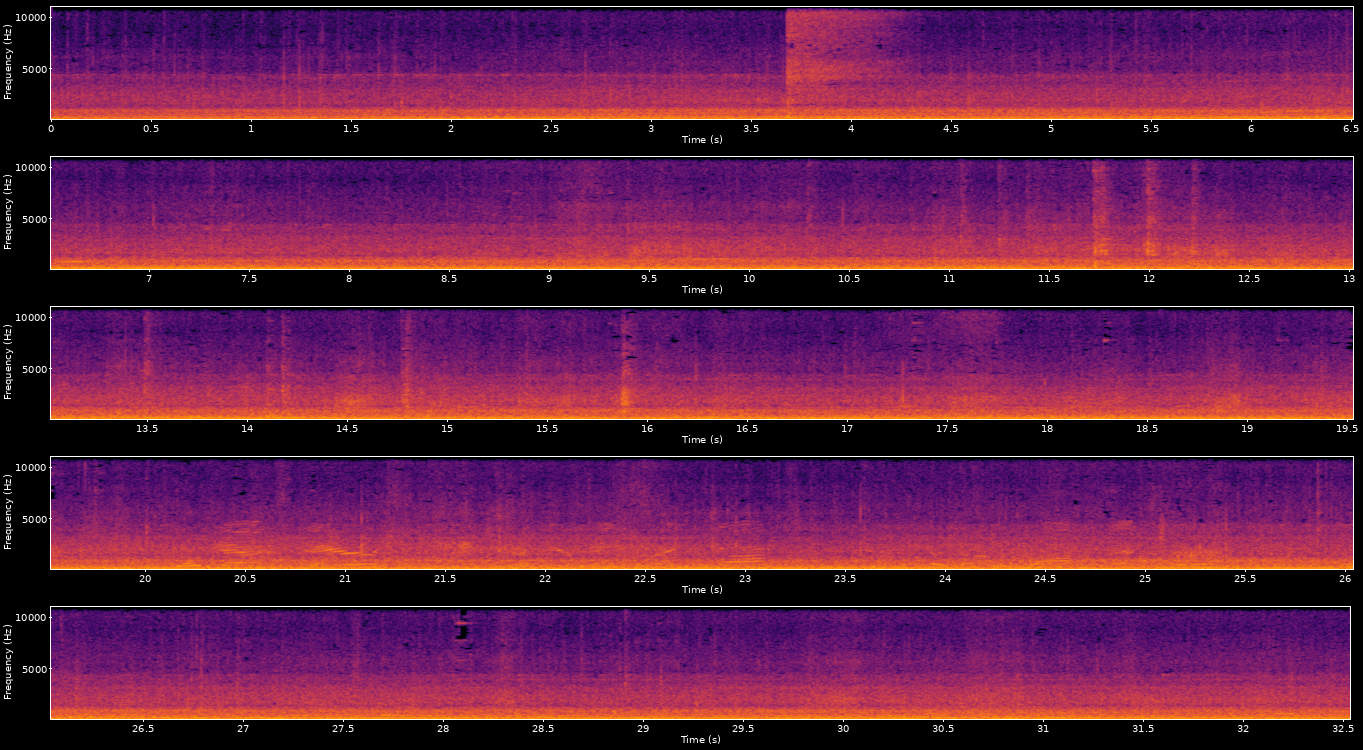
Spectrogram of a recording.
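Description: Fire engine's diesel engine running steadily, rising in pitch and level about two seconds in and again around six seconds, as if throttled up; a short hiss about four seconds in.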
